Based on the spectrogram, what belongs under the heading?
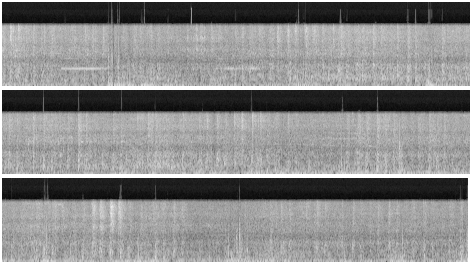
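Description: Indian Railways passenger train running at speed, heard from its open doorway: a steady rumble with the wheels clattering rhythmically over rail joints and points.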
